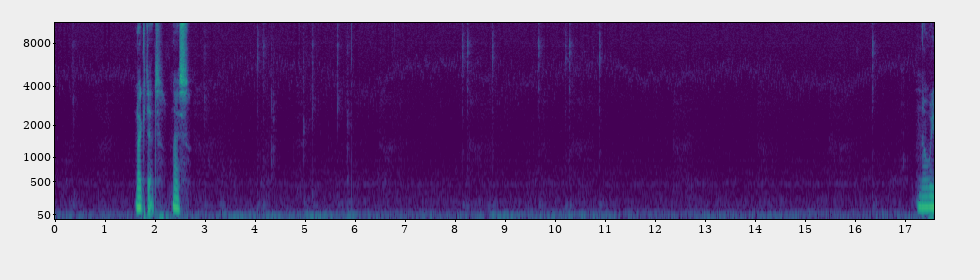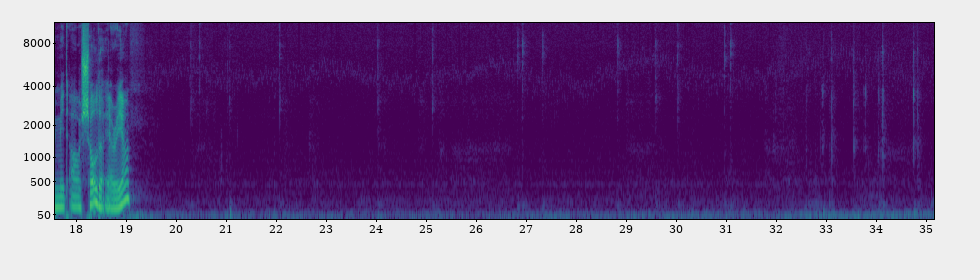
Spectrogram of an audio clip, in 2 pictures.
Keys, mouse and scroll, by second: 0.3-3.4 middle drag, 4.0 click, 4.6-5.1 scroll up 1, 5.1-8.1 shift+middle drag, 8.1 click, 8.7 click, 10.2 click, 10.9 click, 16.9-18.6 scroll down 1, 18.6-20.6 middle drag, 20.6-21.0 scroll up 3, 21.0-25.4 middle drag, 25.4-26.8 scroll up 5, 26.8 click, 27.3 click, 29.6-30.9 middle drag, 30.9 click, 31.6-32.9 scroll down 4, 32.9 ctrl+t, 34.0 ctrl+z, 34.7 ctrl+z.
